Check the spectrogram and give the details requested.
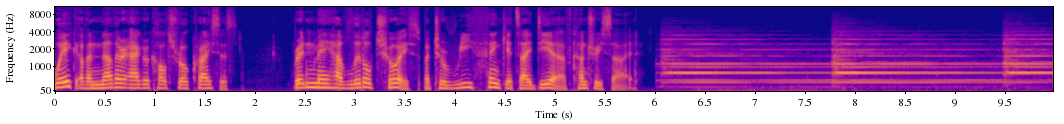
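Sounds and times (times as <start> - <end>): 
speech: 0.0 - 5.9
church bells ringing for Sunday service: 6.0 - 9.9.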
